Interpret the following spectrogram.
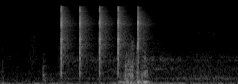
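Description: Gas range igniter clicking: five quick, sharp clicks at about five a second, then stopping as the burner lights.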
